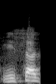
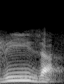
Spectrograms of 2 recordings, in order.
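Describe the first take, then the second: First: The first vowel is short, like 'vi'. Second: The first vowel is long, like 'vee'. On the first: The speaker calls it wrong. "விசா சொல்லக்கூடாது" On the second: The speaker calls it right. "இதுக்கு உச்சரிப்பு கவனிங்க"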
